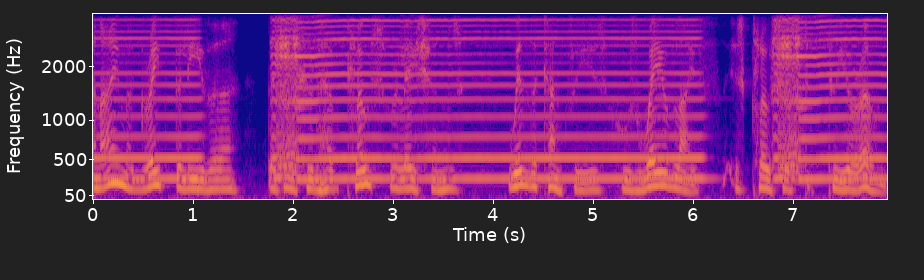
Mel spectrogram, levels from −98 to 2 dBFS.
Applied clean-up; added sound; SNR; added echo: none; Bowed string instrument; 2 dB; none.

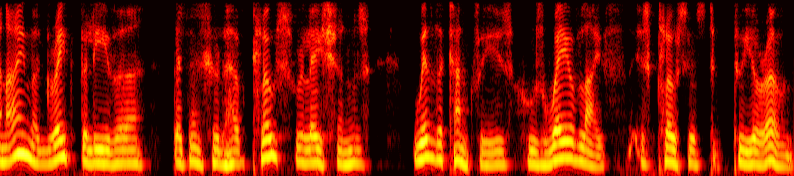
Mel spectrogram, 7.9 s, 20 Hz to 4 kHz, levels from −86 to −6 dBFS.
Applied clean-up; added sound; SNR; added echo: neural mask model Resemble Enhance denoiser.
